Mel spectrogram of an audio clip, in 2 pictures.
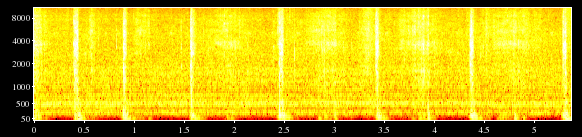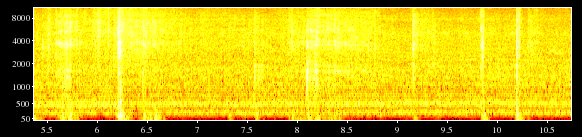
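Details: Continuous low droning hum of wild bees while hunters dig for a ground or cavity bee nest, overlaid by repeated sharp thuds and clicks roughly every half second to second from the digging.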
